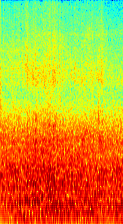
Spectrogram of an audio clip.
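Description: Outdoor background noise: a steady, even hiss with no distinct sounds standing out.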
